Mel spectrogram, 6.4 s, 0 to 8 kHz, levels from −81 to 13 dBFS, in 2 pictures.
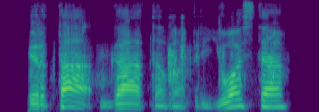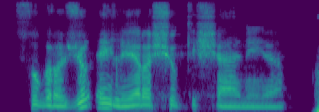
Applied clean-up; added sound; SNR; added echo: neural mask model Resemble Enhance denoiser.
